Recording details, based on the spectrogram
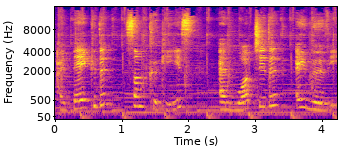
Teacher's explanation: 無声音で終わる▁bake、watch▁の動詞の後に有声音である▁d▁をくっつけていたんですね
